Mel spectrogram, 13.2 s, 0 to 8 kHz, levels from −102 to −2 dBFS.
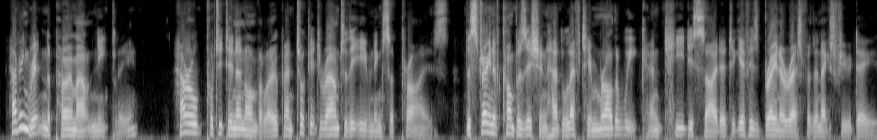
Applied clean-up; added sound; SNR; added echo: none; none; none; none.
